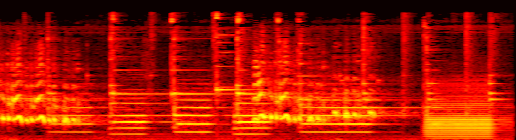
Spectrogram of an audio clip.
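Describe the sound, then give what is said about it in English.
Turkeys gobble in a series of rapid, warbling calls, broken by short pauses, and finish with a longer, louder burst. “Four fat turkeys out under the tree. One waddled off, then there were three.”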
